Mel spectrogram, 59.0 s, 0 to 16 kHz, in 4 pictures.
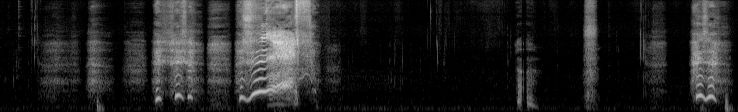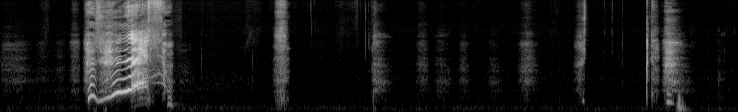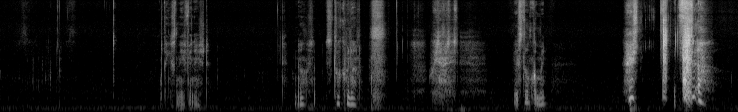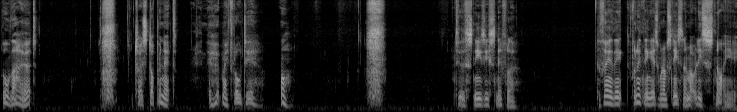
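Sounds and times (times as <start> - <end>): woman sneezing: 4.8 - 6.4, 16.5 - 18.2, 42.8 - 43.8.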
